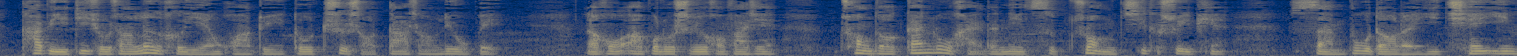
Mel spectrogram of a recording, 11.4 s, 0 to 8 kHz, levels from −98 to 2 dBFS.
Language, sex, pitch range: Chinese, male, 120-160 Hz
